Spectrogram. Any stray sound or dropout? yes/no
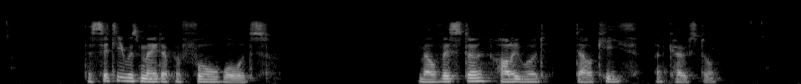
no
